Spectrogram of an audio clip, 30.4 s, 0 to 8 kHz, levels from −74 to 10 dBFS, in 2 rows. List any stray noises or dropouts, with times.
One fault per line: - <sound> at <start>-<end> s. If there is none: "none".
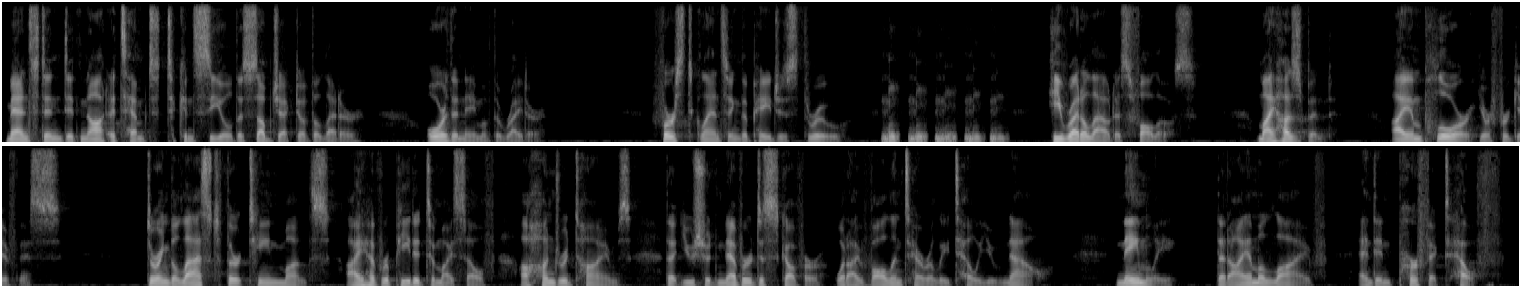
- laugh at 8.8-10.1 s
